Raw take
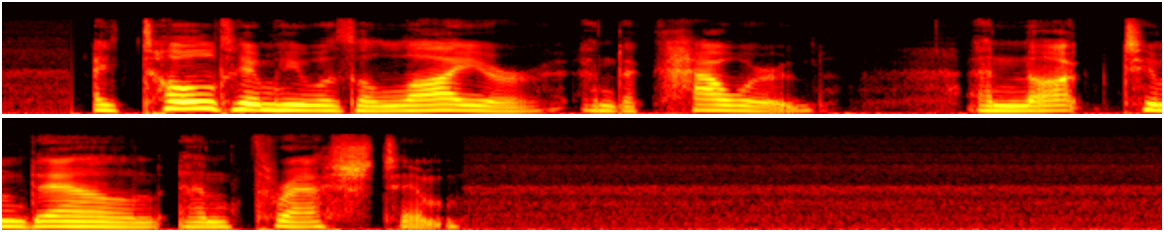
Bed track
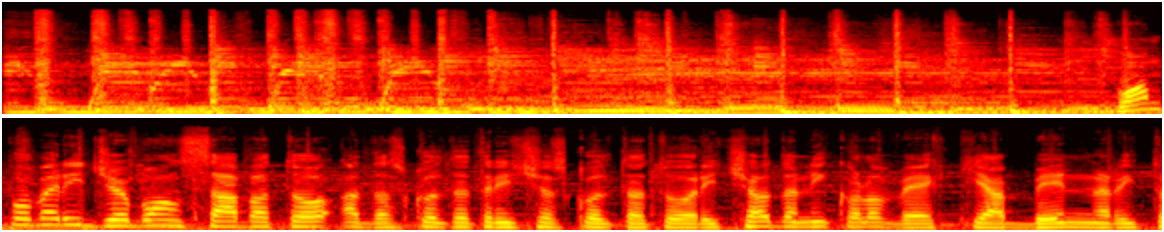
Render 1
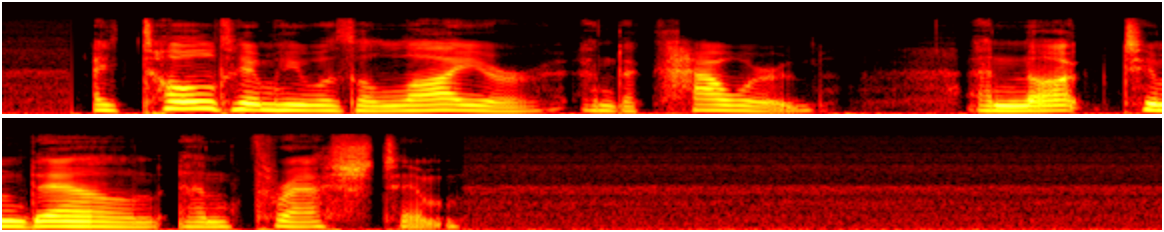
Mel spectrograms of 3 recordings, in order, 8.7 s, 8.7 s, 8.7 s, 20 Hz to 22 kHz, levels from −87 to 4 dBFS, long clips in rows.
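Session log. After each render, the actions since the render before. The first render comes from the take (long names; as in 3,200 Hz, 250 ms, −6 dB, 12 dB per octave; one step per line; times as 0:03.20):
0:02.53–0:03.00: low-pass filter 3,700 Hz 24 dB per octave
0:03.72–0:04.68: dynamic equaliser 430 Hz, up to +7 dB, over −32 dBFS, Q 0.88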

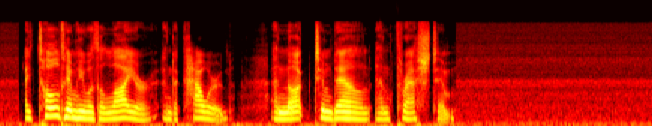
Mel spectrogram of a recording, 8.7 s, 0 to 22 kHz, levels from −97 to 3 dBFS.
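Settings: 0:00.82–0:01.25: clip gain +4 dB
0:04.89–0:05.31: gain on one half-wave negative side −3 dB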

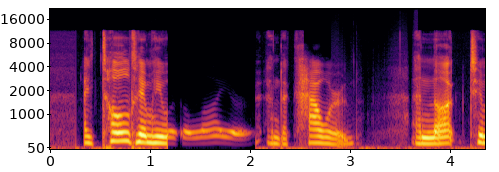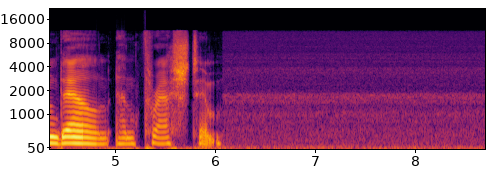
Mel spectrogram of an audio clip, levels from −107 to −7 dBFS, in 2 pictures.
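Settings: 0:01.17–0:02.06: flat-topped band-pass 460 Hz, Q 5.3
0:02.81–0:03.68: slack as between gear wheels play −54.5 dBFS
0:04.81–0:05.62: downward compressor, threshold −23 dBFS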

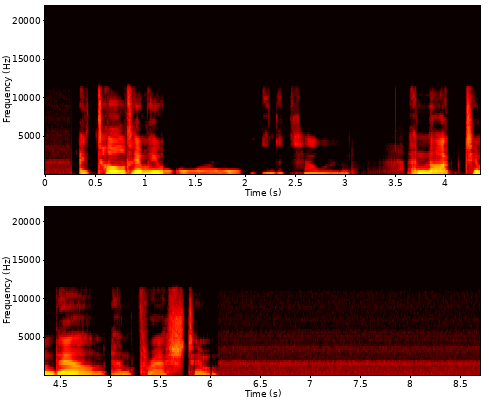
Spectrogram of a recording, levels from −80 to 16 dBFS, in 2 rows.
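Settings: Bessel high-pass filter 180 Hz, order 2
0:01.94–0:02.97: gain on a spectral selection 250–3,900 Hz −29 dB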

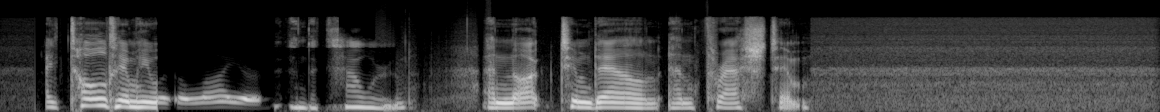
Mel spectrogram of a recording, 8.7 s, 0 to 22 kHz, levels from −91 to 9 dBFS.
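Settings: brickwall limiter −13.5 dBFS, peak gain reduction 11 dB
automatic gain control gain up to 15 dB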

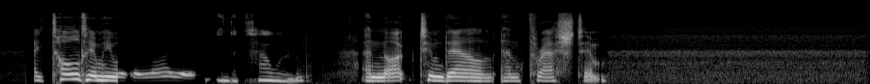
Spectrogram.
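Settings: level −8.5 dB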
